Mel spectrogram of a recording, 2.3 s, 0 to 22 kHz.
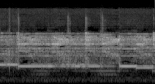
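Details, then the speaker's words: Samsung Galaxy S4 hidden service menu (*#0*#) right-speaker (Speaker R) test playing random sounds, volume buttons inactive; short electronic tones and chimes play cleanly and evenly; speaker works. "Again that plays the random sounds. Volume up and down buttons don't actually do anything, so again just purely testing whether or not the speaker actually works."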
